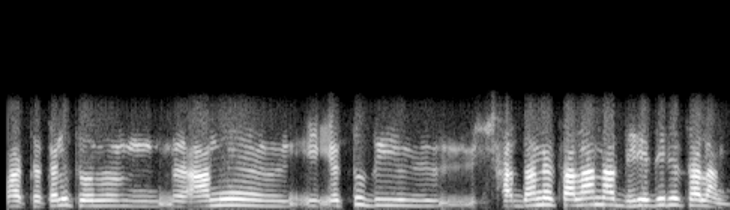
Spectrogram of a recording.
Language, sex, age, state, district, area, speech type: Bengali, male, 60+, West Bengal, North 24 Parganas, rural, conversation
